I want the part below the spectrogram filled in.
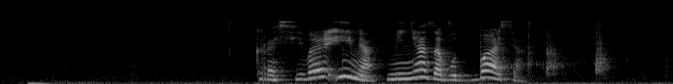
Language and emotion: Russian, positive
